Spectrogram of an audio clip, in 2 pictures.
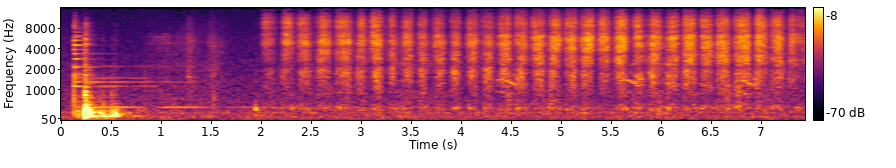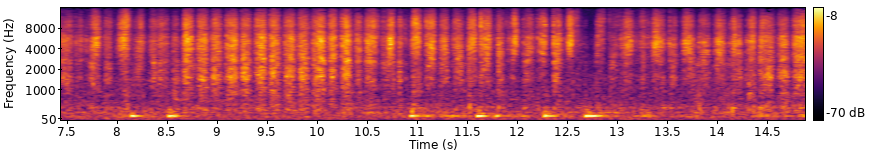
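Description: A white plastic toothbrush scrubs back and forth along the welt edge and rubber sole of a brown leather J Crew penny loafer, hollow and empty and held in one hand. After a brief knock and a short pause, rapid, fairly steady strokes produce a bright, bristly hiss for the rest of the clip.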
